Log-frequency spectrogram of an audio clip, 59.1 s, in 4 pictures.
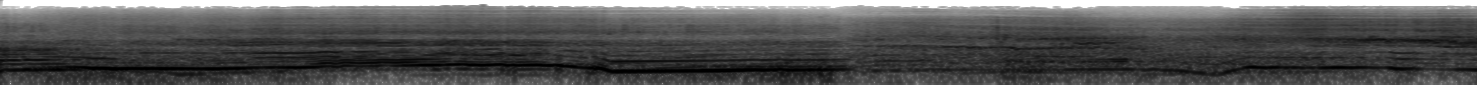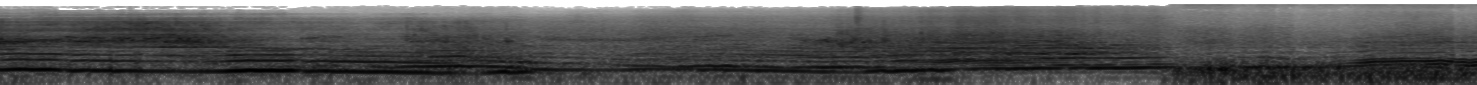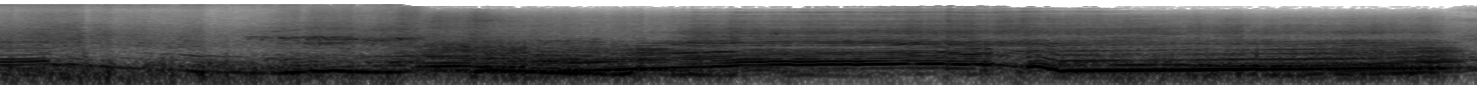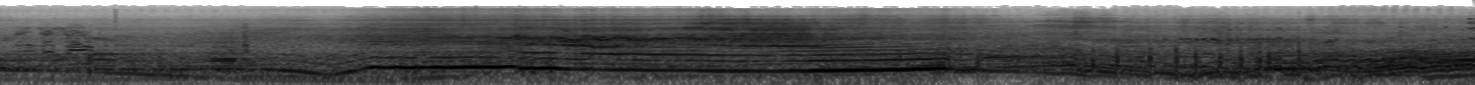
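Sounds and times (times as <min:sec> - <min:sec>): car engine revving hard: 0:22.8 - 0:44.7, 0:47.5 - 0:55.9.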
